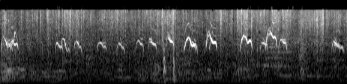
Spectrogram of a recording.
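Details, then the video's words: Duckling on a pond peeping insistently: high, bent whistles repeated at a fast, irregular pace, several louder notes toward the middle, light clicks in the background. "Duck Sound duckling in the pond -duck quack"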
